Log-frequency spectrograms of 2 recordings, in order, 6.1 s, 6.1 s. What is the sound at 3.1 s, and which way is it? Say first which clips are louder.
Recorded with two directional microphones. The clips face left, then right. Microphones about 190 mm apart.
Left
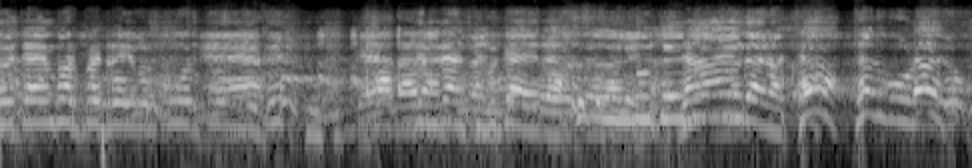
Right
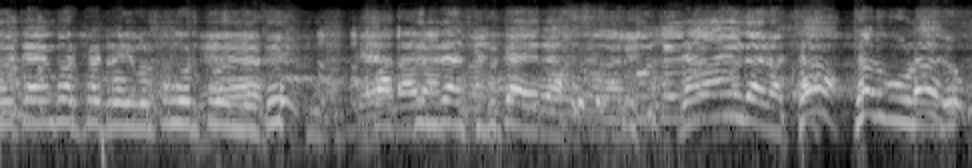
Speech: right 1 dB; 20° right (ahead or behind).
